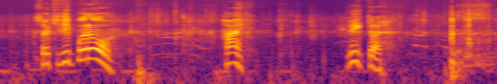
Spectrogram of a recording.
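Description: Young children shout and call out excitedly nearby, outdoors.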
